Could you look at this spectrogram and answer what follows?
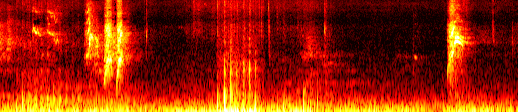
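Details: House sparrows fighting in South Africa: a quick cluster of harsh, clipped chirps early on, then a single sharp chirp near the end, over steady low rumbling background noise.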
